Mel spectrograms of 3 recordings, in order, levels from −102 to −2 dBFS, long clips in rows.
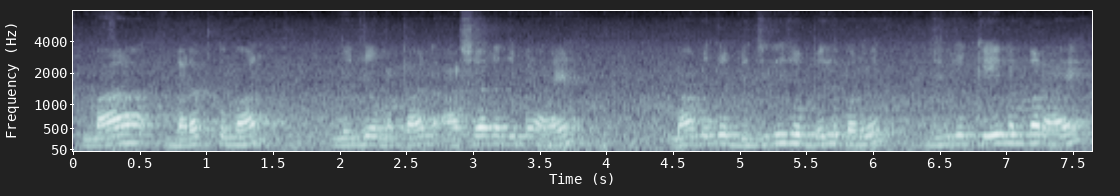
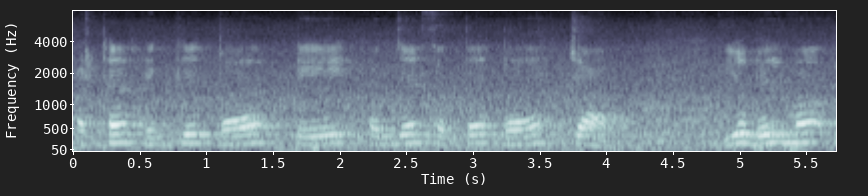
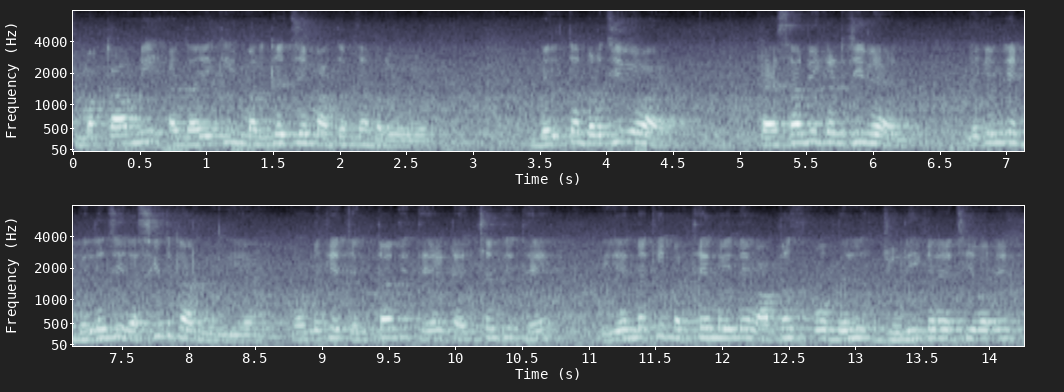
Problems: constant background noise, echo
